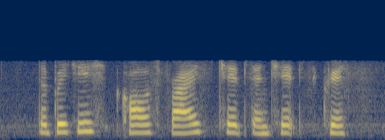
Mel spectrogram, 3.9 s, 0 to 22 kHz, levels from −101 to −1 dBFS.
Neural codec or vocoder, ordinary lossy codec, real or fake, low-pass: vocoder, 44.1 kHz, 128 mel bands, Pupu-Vocoder; none; fake; 3.6 kHz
